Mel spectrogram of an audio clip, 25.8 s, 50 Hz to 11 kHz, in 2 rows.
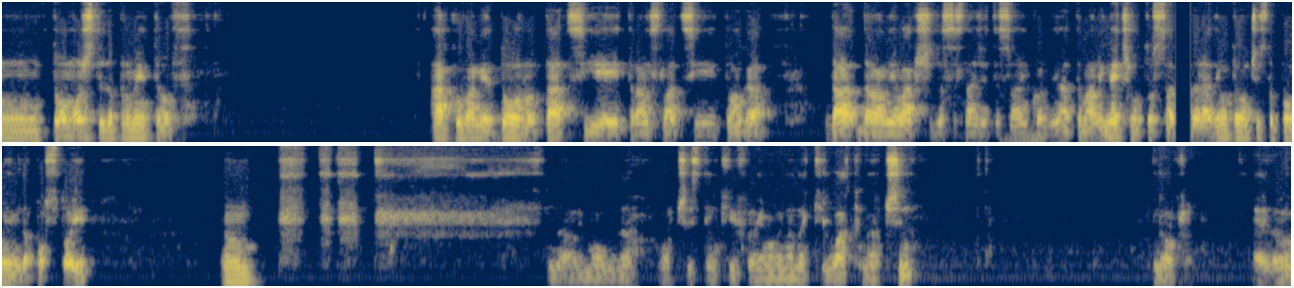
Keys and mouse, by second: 2.3-4.4 drag, 7.9-10.7 drag.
